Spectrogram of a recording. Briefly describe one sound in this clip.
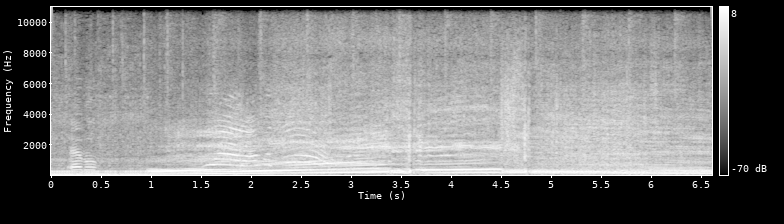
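A motorcycle engine revs up and accelerates, rising in pitch through the gears.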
